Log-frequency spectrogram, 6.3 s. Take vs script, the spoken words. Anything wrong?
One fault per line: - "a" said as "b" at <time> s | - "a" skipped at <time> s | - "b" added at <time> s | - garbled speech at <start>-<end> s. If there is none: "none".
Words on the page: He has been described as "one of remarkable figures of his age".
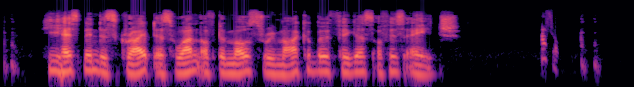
- "the most" added at 2.2 s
